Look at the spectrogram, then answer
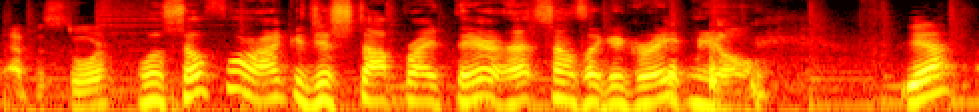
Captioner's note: laughs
